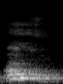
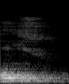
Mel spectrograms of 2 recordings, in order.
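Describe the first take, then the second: First: É ISSO high and firm, as a statement; emphatic confirmation. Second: É ISSO at usual pitch, as a question; retold doubtful question. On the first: Retold or imitated. Pastor assuring the forgiven man, emphatic "É isso". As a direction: declare "É isso" with a high, strong attack. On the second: Forgiven man checking with pastor, understated questioning "É isso". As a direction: ask "É isso" tentatively, without lift in volume.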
